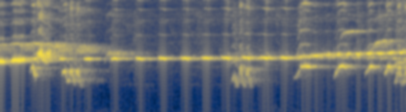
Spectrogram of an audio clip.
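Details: White-rumped shama at a training track, still lacking emotion, holds one long steady whistle for seconds while interjecting short buzzy chirps and rising notes.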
